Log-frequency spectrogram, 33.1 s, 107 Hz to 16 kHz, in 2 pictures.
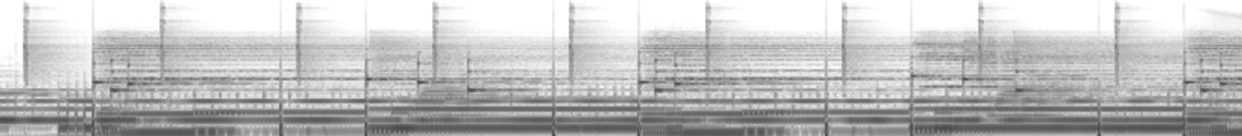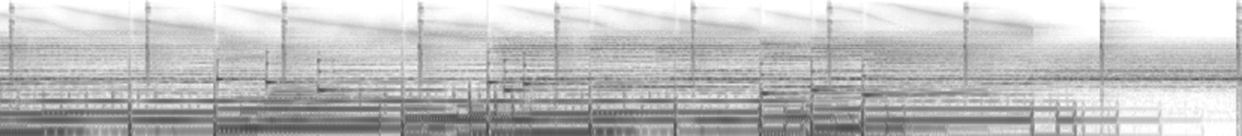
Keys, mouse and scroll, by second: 1.3 click, 4.7 click, 6.7 click, 8.6 Escape, 9.5 click, 11.3-13.3 scroll down 4, 14.0 scroll down 1, 16.2 click, 17.7 click, 20.7 click, 22.9 click, 24.5 KP_5, 24.8 KP_3, 25.2 KP_Enter, 26.6 click, 27.7 KP_Subtract, 28.2 KP_4, 28.9 KP_3, 29.4 KP_Enter, 31.3-32.2 scroll up 4.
